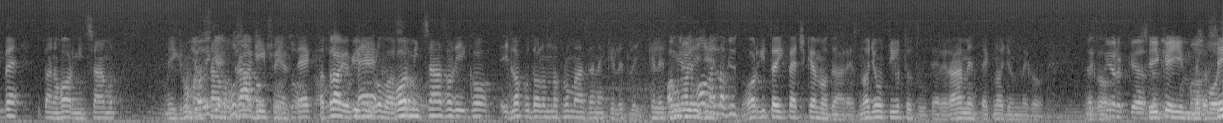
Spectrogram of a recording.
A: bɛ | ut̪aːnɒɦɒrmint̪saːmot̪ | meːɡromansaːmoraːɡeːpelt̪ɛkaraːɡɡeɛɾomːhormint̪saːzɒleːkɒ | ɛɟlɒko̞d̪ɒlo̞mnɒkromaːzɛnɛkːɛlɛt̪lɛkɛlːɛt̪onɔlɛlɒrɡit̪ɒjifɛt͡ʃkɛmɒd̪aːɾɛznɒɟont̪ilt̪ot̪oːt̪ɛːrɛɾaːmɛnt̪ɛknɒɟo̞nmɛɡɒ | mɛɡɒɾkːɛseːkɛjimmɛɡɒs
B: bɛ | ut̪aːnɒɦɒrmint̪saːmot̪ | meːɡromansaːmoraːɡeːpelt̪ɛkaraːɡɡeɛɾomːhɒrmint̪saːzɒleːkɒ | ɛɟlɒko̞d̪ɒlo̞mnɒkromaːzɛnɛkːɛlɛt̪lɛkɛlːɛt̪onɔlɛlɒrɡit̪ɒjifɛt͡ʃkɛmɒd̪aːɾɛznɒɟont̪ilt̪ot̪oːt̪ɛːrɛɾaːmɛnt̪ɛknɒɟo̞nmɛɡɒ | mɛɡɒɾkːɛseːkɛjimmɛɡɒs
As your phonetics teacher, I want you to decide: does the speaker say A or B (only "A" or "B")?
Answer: B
